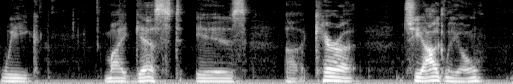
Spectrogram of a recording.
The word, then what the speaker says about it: Ciaglio: Being Italian, I can say it the right way. And she, Ed's back there laughing. Well, it's true. You know, you have to know how to say the C's and the CH's and the CC's. And they don't match up as we say it in English.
